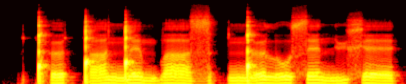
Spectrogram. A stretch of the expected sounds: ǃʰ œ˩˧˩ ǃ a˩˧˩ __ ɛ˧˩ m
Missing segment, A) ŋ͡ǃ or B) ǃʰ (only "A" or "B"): A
